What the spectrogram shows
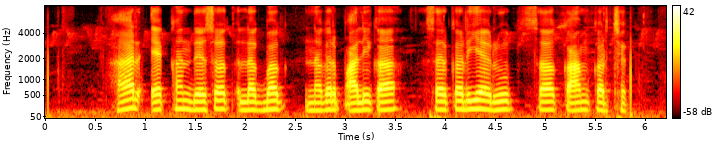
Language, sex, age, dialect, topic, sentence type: Magahi, male, 18-24, Northeastern/Surjapuri, banking, statement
